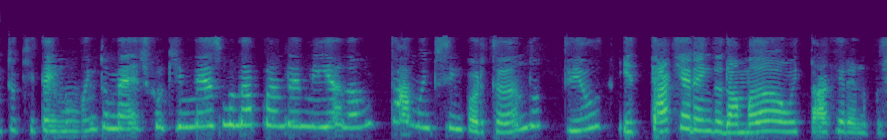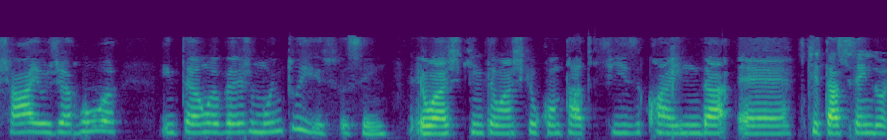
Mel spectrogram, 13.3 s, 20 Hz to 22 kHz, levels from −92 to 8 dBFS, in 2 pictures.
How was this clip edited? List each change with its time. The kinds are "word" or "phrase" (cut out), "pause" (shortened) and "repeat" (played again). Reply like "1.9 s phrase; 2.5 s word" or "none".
4.6 s pause; 7.2 s phrase; 9.7 s pause

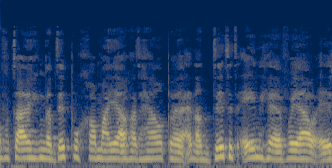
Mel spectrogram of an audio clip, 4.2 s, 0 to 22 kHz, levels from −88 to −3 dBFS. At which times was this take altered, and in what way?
none

